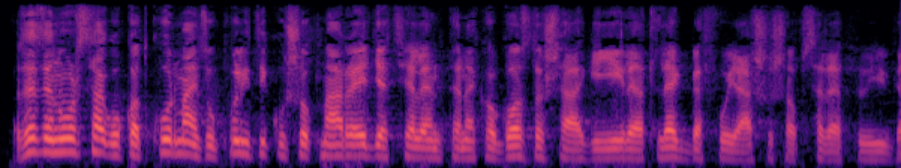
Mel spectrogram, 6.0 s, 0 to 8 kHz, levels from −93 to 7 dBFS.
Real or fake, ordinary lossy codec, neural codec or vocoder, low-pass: real; none; none; 7.2 kHz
